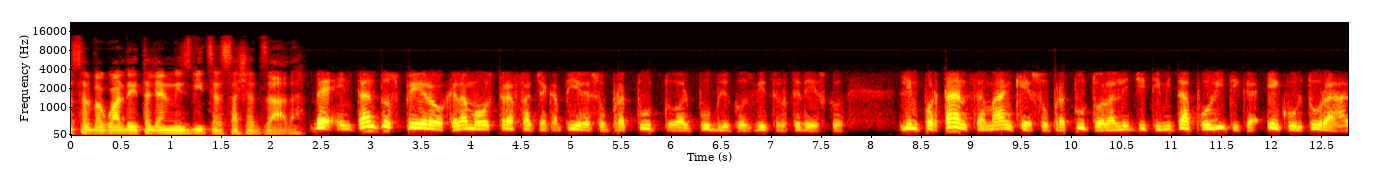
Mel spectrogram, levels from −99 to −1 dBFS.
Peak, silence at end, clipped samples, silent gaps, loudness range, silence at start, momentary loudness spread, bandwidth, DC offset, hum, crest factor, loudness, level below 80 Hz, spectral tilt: -4 dBFS; 0 s; under 0.1%; none; 6 LU; 0 s; 11 LU; 13 kHz; under 0.1%; none; 22 dB; -26 LUFS; -62 dBFS; -6 dB/octave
